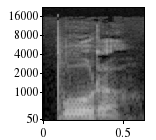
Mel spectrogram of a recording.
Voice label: "purò", Apatani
